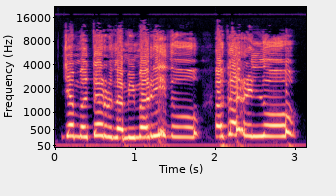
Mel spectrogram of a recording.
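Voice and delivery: very high, sustained wailing call; woman's cry. Acted. Wife to the crowd after her husband's killing, high cry. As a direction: cry out high for someone to stop him. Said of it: "otro grito que decía".

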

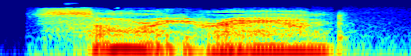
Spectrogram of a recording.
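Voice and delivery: soft, muttered apology. A narrator's reading. Matt apologises to his friend, muttering softly. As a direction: mumble it under your breath. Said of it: "Matt muttered".

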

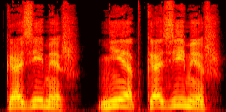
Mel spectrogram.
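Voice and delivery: very high, loud, drawn-out wail; wife's cry. A narrator's reading. Wife pleading with her husband, crying out. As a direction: cry out desperately to hold him back. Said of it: "закричала жена".

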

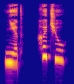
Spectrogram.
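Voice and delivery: high, loud, drawn-out protest; stubborn loud outburst; crying out. A narrator's reading. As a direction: shout it like an insistent child. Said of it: "наши с дочерью выкрики смешались".

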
